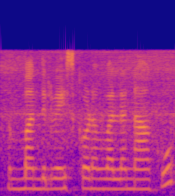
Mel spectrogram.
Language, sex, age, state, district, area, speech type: Telugu, female, 30-45, Andhra Pradesh, Srikakulam, urban, spontaneous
